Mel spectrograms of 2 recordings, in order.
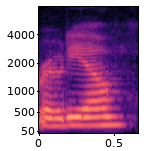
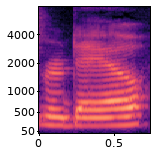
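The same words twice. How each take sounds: First: It is pronounced the ordinary English way. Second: It is pronounced the way the station announces it. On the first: The speaker calls it wrong. "not rodeo" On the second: The speaker calls it right. "I listened at the station and it's Rodeo"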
